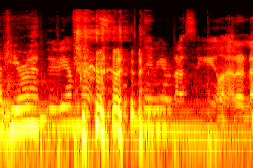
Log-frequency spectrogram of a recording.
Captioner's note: laughs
